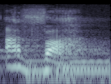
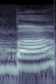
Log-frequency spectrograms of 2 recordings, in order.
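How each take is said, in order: First: The middle consonant is a V sound. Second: The middle consonant is a B sound. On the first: The speaker calls it right. "mas na verdade é Avá" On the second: The speaker calls it wrong. "A gente fala Abá"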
